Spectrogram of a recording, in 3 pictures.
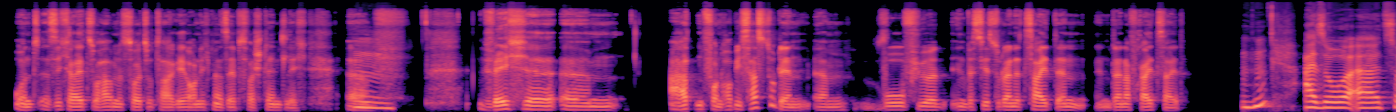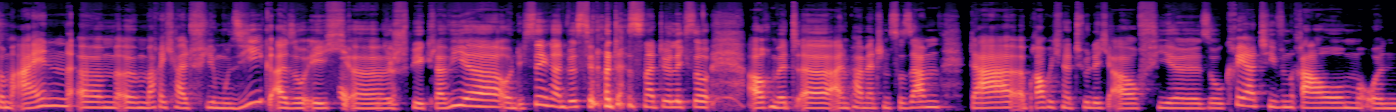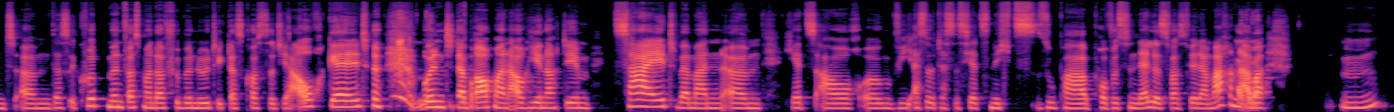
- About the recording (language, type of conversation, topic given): German, podcast, Wie findest du in deinem Job eine gute Balance zwischen Arbeit und Privatleben?
- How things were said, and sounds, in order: laughing while speaking: "bisschen und das"; snort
